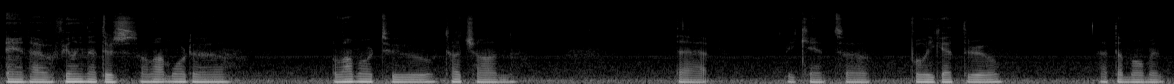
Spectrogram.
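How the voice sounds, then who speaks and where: A man acting as a gentle office boss speaks low and in a near monotone. He is caring and reassuring, picking his words haltingly as in a soft ASMR roleplay. Clear background noise sits behind the voice. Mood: patient, caring. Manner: halting, reassuring, unhurried delivery. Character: gentle, caring male office boss lecturing an overworked employee. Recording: clearly noisy background ambience.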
